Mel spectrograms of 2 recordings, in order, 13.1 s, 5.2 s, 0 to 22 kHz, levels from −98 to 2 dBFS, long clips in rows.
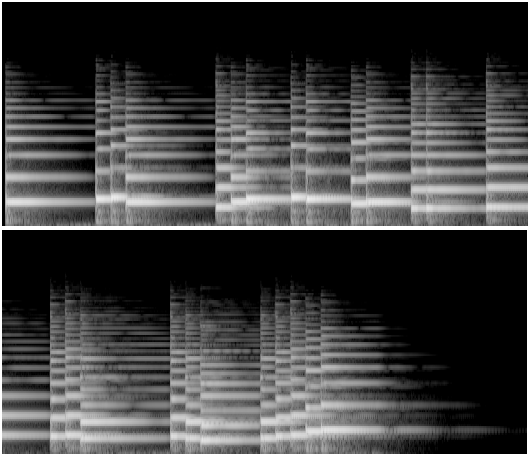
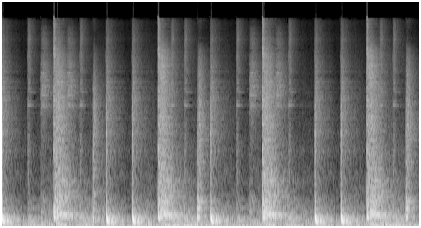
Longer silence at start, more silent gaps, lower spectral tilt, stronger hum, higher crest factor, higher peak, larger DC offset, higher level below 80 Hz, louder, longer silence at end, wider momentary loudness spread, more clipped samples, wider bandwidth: about the same, 0.05 s vs 0 s; neither; first, -7.5 dB/octave vs -5.5 dB/octave; neither; about the same, 14 dB vs 14 dB; about the same, -2 dBFS vs 0 dBFS; neither; second, -54 dBFS vs -26 dBFS; about the same, -16 LUFS vs -16 LUFS; first, 1.8 s vs 0 s; first, 14 LU vs 10 LU; neither; second, 6 kHz vs 17 kHz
